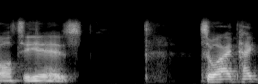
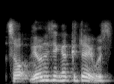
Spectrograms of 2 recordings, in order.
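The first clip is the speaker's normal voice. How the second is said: ordinary talk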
